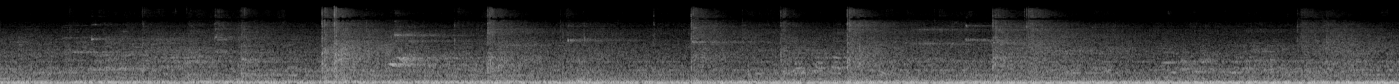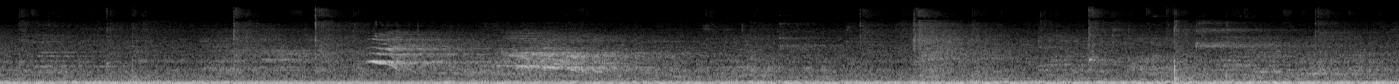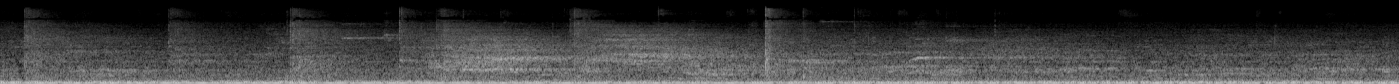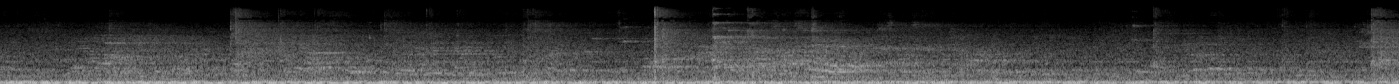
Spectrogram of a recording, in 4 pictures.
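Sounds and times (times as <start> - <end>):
players' voices: 0.0 - 55.9
steady low hum: 0.0 - 55.9
rackets hitting shuttlecock: 1.3 - 9.1, 22.5 - 36.7, 48.5 - 50.2.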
